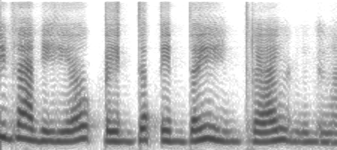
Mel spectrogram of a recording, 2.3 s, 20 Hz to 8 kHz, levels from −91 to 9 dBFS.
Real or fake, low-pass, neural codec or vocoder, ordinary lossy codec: fake; none; codec, 16 kHz, 0.5 kbps, FreqCodec, smaller model; none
